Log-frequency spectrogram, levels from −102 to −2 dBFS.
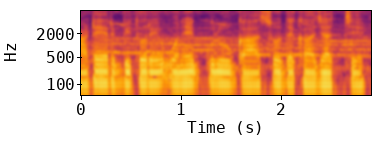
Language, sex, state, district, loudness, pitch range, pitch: Bengali, male, Assam, Hailakandi, -15 LUFS, 100-105 Hz, 105 Hz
